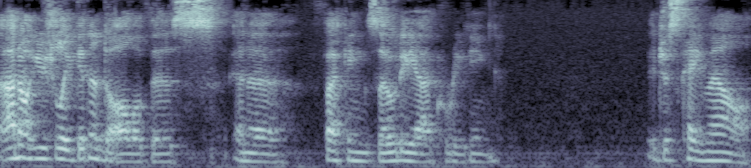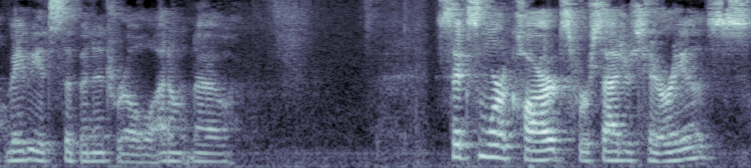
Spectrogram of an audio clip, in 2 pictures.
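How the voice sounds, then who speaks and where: In a Texas accent, a woman with a very deep, low pitch and a somewhat breathy voice talks at a moderate pace with ordinary pitch variation and long, frequent pauses, amid audible room echo. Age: 40s. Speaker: tarot reader. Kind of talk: tarot reading; casual monologue. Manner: casual.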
